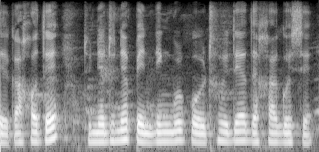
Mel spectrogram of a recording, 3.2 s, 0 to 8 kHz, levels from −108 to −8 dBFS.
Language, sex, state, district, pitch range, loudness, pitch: Assamese, male, Assam, Sonitpur, 130-145 Hz, -16 LUFS, 135 Hz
